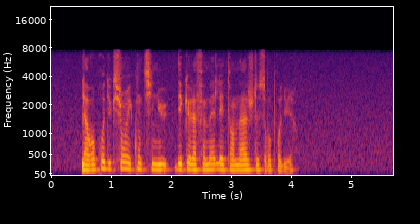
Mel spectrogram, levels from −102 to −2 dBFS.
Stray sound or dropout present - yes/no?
no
